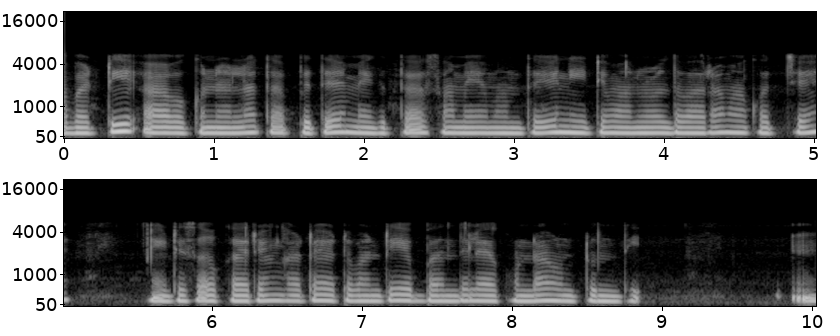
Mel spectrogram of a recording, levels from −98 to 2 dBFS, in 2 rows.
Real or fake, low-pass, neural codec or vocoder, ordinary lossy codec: real; 5.4 kHz; none; Opus, 64 kbps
